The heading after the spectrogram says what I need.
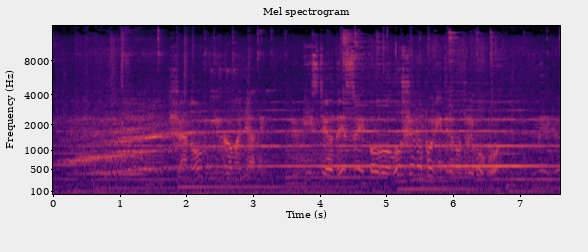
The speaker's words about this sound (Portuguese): Assim que lá cheguei, soou a sirene. Os músicos de rua competiam com ela. Foi ali que ouvi pela primeira vez uma sirene com uma voz off por cima.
